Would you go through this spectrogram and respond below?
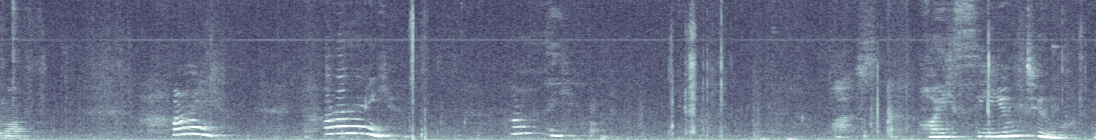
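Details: Five-week-old puppies playing with each other indoors give short, arched whimpering squeaks that rise and fall, a handful scattered across the stretch, with one longer whine near the end; a person talks softly in a small room.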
